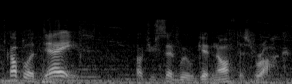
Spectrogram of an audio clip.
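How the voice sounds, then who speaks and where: A man's voice: mid-range voice, very animated, a little fast, over music, close to an everyday voice. An actor playing a cocky, sardonic police detective in a TV drama, with wry, clipped tough-guy talk. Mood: wary, challenging. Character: cocky, sardonic male police detective undercover as con man. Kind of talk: naturalistic TV drama acting.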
